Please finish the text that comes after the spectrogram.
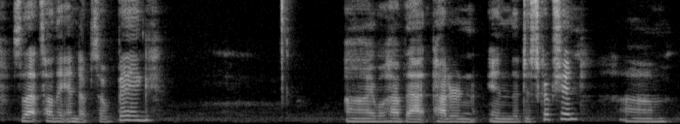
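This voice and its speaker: A young adult woman chatting casually to camera at home about her crochet projects, with frequent ums and small laughs. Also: a little high. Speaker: crochet vlogger.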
